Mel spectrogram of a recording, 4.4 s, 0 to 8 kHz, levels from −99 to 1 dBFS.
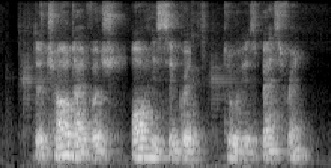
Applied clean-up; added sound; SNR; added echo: neural separator model SepFormer DNS4.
